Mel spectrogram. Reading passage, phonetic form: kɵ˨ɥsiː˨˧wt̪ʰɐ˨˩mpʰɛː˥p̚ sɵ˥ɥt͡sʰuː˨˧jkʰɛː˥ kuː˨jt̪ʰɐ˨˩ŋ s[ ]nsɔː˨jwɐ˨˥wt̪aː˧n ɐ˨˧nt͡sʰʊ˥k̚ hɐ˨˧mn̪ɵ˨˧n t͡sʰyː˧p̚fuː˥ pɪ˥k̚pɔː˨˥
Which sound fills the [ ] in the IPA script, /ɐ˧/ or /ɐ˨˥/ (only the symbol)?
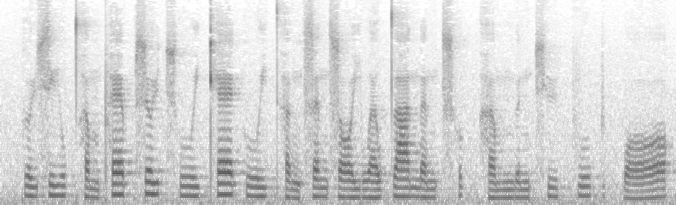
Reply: ɐ˧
